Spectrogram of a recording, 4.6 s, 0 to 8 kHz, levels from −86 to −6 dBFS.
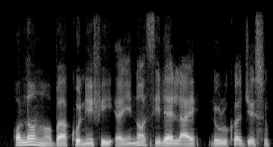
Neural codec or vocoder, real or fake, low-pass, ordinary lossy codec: codec, 16 kHz, 1 kbps, X-Codec, WavLM features, trained on Multilingual LibriSpeech; fake; 7.2 kHz; none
